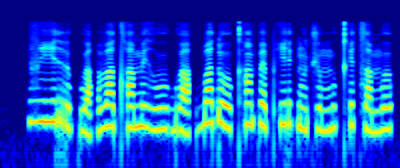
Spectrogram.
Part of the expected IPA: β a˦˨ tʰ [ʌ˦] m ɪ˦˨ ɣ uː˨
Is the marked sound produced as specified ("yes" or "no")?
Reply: no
